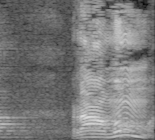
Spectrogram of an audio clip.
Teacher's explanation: రామం అనగానే ఆ చివర సున్నా ముక్కుతో పలుకుతాం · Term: అనుస్వారం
